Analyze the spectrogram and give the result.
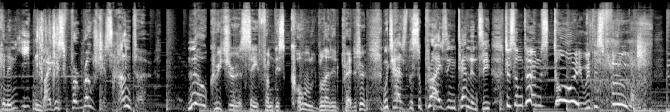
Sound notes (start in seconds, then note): none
